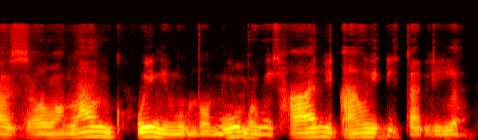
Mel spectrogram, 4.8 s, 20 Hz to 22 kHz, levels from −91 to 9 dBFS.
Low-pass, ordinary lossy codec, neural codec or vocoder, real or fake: 10.8 kHz; none; codec, 24 kHz, 1 kbps, SNAC; fake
